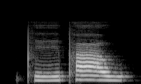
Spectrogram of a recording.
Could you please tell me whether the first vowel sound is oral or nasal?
oral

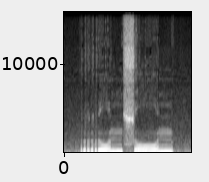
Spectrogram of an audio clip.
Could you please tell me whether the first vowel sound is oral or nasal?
oral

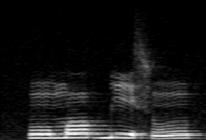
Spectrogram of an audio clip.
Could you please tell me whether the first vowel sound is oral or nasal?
nasal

